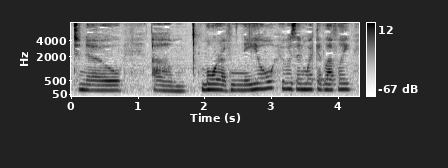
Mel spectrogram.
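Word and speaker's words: Niall: And um because I listened to the audio um the person on Wicked Lovely called him Neil. So I was glad because I wouldn't have pronounced it like that.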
